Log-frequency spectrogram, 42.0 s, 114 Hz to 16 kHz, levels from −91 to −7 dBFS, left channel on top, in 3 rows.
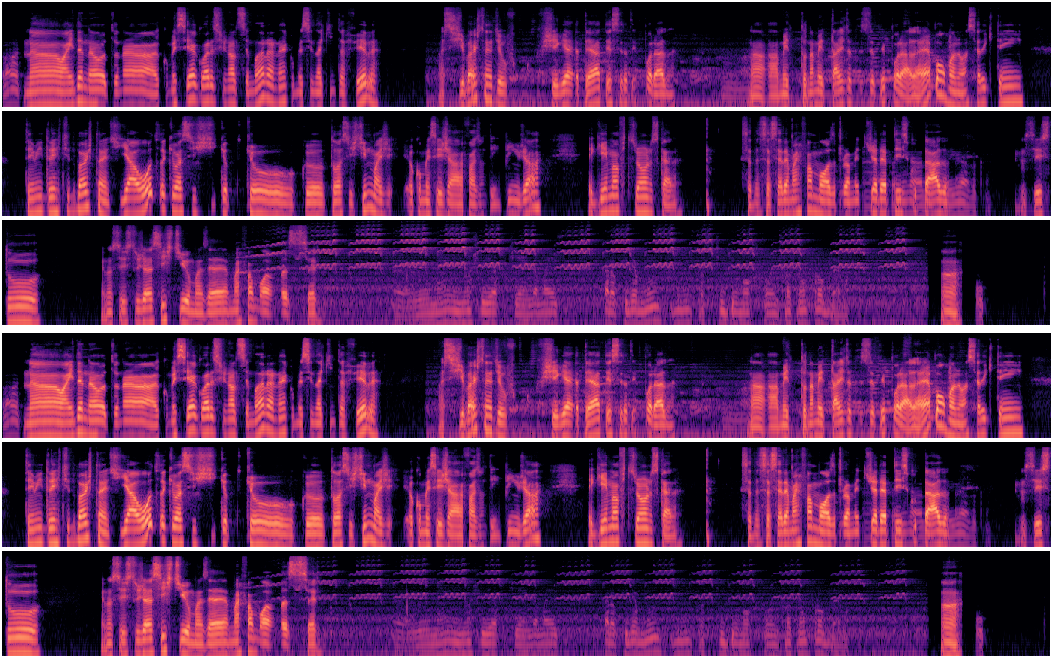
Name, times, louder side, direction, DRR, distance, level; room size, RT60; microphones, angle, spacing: voice 1, 0.3-5.0 5.8-6.8 7.1-9.0 9.9-13.6 14.3-23.0 23.8-26.6 27.6-28.5 29.3-32.2 40.5-40.8, right 4 dB, 30° right, 0.4 m, -30 dB
sound 1, 5.6-13.1, right 2 dB, 55° right, 4.6 m, -50 dB
voice 2, 9.6-10.0 25.5-27.0 33.2-39.3 41.0-41.1, left 2 dB, 75° left, 2.6 m, -49 dB
sound 2, 30.3-40.3, left 6 dB, 30° left, 1.8 m, -48 dB
head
